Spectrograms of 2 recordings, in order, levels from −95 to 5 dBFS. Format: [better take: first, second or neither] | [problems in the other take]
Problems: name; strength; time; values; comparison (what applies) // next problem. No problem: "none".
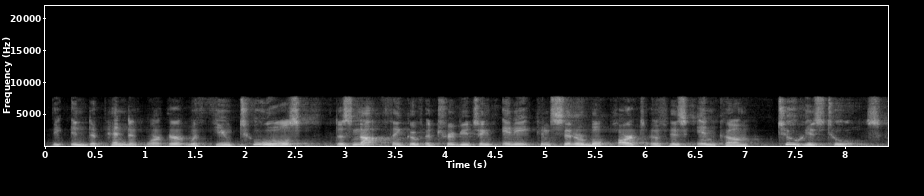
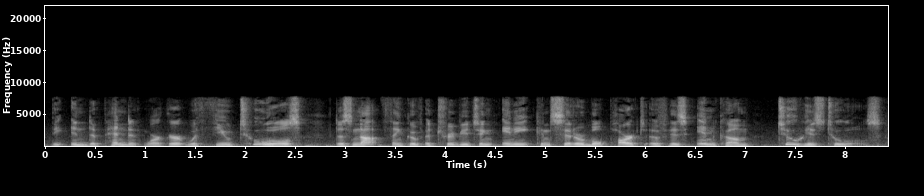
second | noise reduction (neural separator model SepFormer DNS4)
